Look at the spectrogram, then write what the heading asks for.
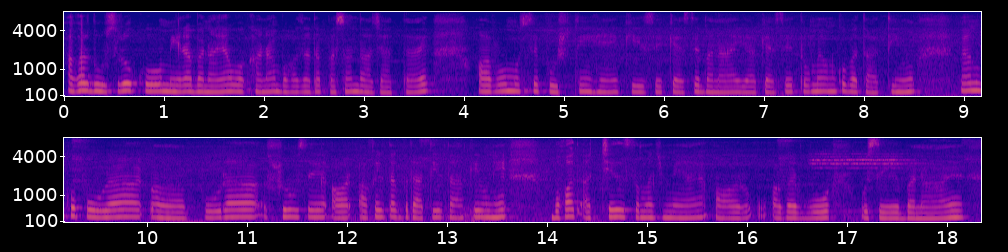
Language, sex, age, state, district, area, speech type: Urdu, female, 18-30, Uttar Pradesh, Lucknow, urban, spontaneous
